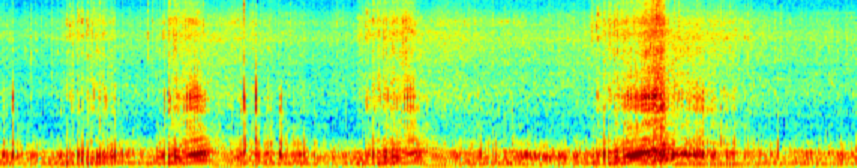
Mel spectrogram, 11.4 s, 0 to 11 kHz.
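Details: 1997 Dodge Ram 1500: rough, uneven clattering with stumbling beats through each rev, a severe misfire with no check engine light; cause unknown.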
